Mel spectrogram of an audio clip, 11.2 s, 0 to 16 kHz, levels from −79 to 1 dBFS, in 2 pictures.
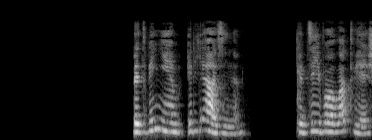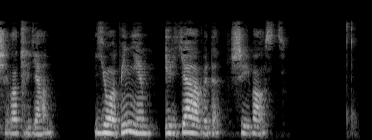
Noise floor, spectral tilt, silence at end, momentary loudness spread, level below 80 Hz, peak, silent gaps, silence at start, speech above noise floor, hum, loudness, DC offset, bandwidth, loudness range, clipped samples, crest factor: under -90 dBFS; -4.5 dB/octave; 0.3 s; 16 LU; -68 dBFS; 0 dBFS; 3.77-4.43 s, 6.49-6.98 s, 7.99-8.04 s, 9.93-10.76 s; 2 s; over 68 dB; none; -22 LUFS; under 0.1%; 9.4 kHz; 4 LU; under 0.1%; 24 dB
